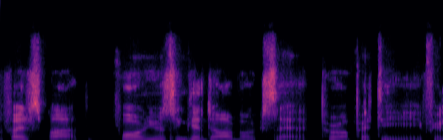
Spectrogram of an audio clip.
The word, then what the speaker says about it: Darboux: It's a Darboux. That's it. You can check it on internet for yourself. Darboux, some people say Darboux, which is not true.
